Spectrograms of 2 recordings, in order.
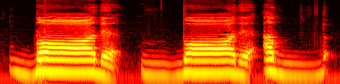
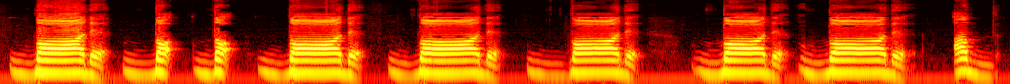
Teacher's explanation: Comes from the side of the tongue, side of the أض.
